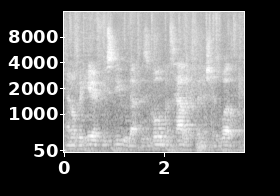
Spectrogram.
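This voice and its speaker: A man's voice: low voice, level tone, a little fast, low-quality recording. Hyped man touring a factory floor. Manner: hyped, street-casual slang. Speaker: vlog host touring a wheel factory. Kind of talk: casual walkthrough tour. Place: large indoor factory floor. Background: background music.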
